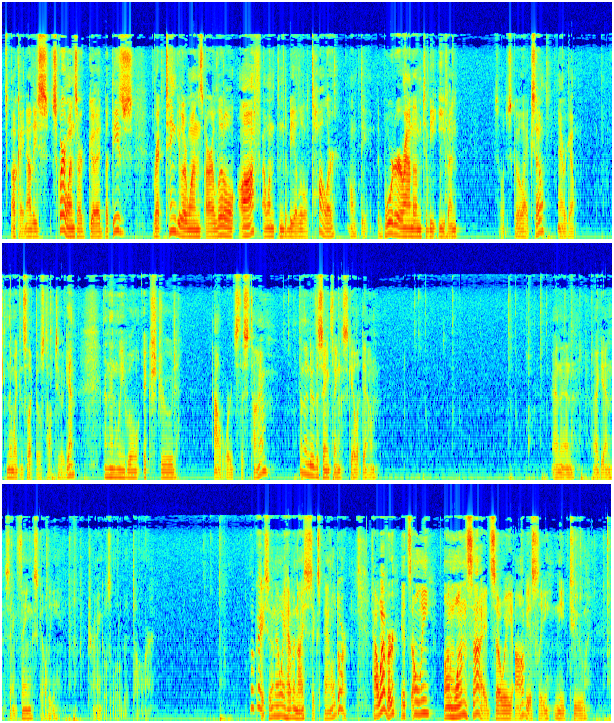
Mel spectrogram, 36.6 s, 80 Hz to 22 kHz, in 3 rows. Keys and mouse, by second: 3.9 b, 8.6 s, 12.4-13.8 middle drag, 15.6 e, 18.8 s, 20.6-22.2 middle drag, 23.7 c, 25.6 s, 28.7 Tab, 28.9 middle click, 34.7 Tab, 36.4 ctrl+l.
